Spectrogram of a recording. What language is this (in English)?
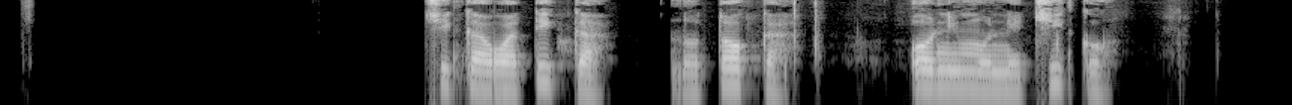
Central Puebla Nahuatl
